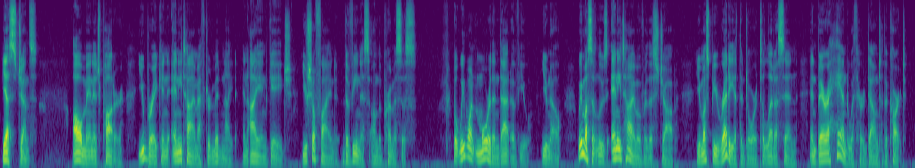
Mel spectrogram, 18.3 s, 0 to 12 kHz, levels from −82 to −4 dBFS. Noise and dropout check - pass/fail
pass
